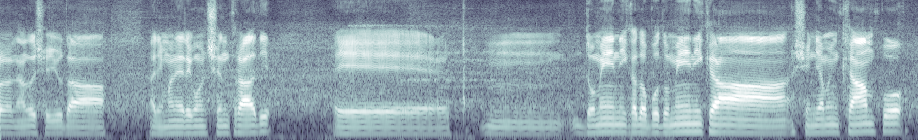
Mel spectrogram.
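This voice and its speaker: A young man, a volleyball player, answering post-match questions in a relaxed way, often repeating and correcting himself, into a handheld mic held close in a sports hall. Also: lowish voice, a little hiss or hum. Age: young adult. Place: indoor sports hall in front of a sponsor wall. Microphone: reporter's handheld mic held close.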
